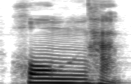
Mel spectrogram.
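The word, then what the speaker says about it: 홍합: And this in Korean is hung. Now in fast speech, the he in the second syllable is almost silent. So it sounds like hung up.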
